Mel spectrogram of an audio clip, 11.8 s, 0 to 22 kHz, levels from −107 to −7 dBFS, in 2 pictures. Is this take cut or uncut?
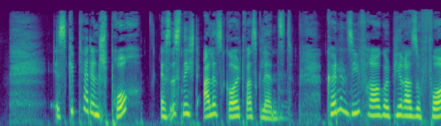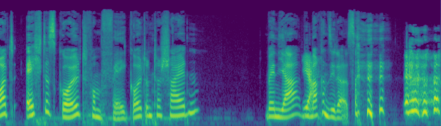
uncut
